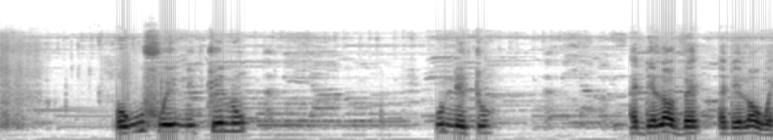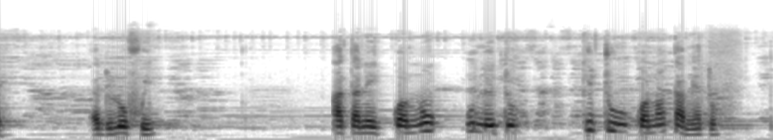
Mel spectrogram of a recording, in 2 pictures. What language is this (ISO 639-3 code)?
kpo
